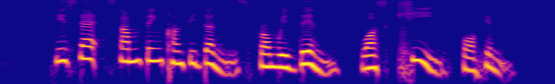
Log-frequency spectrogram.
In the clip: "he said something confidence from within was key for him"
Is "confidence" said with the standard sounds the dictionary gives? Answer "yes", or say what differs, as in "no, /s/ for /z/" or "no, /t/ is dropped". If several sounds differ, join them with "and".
yes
